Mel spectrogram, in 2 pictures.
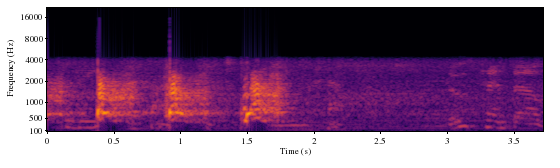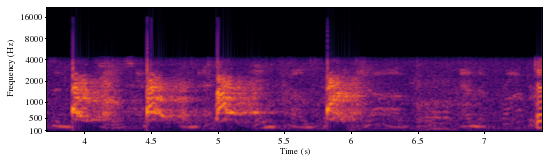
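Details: Dozer, a 5½-month-old St. Bernard, barks loudly to get another dog, Simba, to play: about seven deep, booming barks, some in quick pairs, with a pause near two to three seconds and people talking quietly underneath.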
